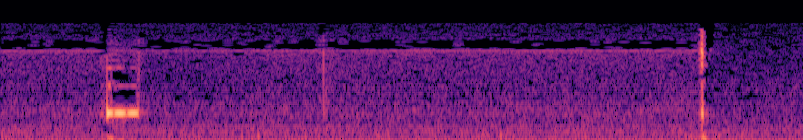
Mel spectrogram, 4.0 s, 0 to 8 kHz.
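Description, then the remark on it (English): A steady telephone dial tone hums throughout, broken by a quick burst of three touch-tone dialing beeps near the start and a single beep later, with no voices, as a call to a 257 number is tried from area 408 but will not go through. “I have a dial tone here, but it will not go to 257.”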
